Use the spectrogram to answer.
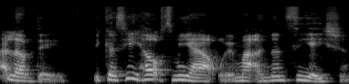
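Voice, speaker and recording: A woman speaks at a fairly slow pace with vocal fry. Her tone is bright and sharp. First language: French or Spanish. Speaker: YouTube commentator on a criminal trial. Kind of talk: casual livestream chat reading viewer comments. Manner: stumbles over words.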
